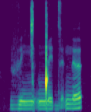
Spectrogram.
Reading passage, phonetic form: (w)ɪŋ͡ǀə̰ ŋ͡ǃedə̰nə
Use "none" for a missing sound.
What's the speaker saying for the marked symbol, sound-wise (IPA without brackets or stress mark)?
v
